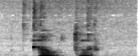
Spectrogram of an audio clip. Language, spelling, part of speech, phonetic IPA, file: Polish, autor, noun, [ˈawtɔr], LL-Q809 (pol)-autor.wav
